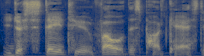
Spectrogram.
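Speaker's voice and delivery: ordinary talk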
